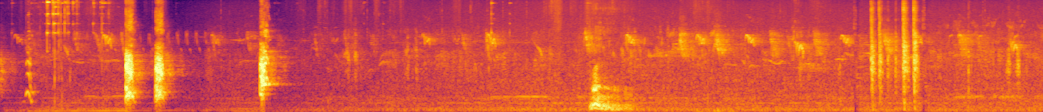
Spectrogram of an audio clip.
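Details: Ida, a young Jämthund, playfully barks at an older dog over the most important meat bone, a bid for rank in the pack order; scattered sharp barks and yips, a low growl midway, birds chirping throughout.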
